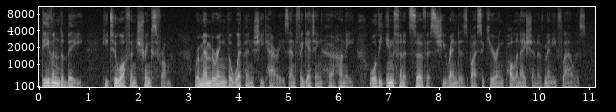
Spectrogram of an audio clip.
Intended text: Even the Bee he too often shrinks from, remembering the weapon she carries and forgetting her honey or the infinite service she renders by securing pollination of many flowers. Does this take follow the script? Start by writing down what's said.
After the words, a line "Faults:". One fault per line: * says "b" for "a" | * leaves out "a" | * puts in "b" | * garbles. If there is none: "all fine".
Even the Bee he too often shrinks from, remembering the weapon she carries and forgetting her honey or the infinite service she renders by securing pollination of many flowers.
Faults:
all fine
